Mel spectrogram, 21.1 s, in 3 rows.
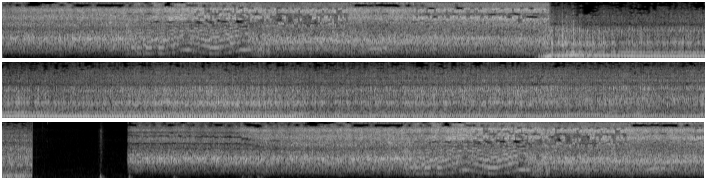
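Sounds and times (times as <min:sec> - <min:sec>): car engine revving and idling: 0:00.0 - 0:14.4.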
